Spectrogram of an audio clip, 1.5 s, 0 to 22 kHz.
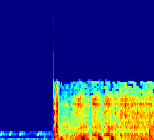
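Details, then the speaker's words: Mazda 1300 5-speed car, year-34 registration: quick crank, starts easily and settles into a quiet, steady, even idle with no misses or knocks; healthy start. "แล้วนะฮะนี่คือเครื่องติดแล้วนะครับเงียบจิดเลยนะฮะเครื่องติดแล้วนะครับเดินนิ่งเลยนะฮะ"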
